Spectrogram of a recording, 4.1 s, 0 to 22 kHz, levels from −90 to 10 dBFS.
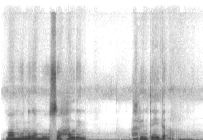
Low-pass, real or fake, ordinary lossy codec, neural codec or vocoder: none; fake; none; codec, 44.1 kHz, 2.6 kbps, SNAC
